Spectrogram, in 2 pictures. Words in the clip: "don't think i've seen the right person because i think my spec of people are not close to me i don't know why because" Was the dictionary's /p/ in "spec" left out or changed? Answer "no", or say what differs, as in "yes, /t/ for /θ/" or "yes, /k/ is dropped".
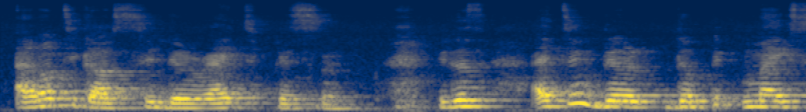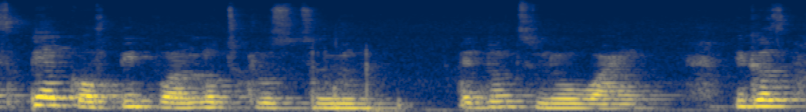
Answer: no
